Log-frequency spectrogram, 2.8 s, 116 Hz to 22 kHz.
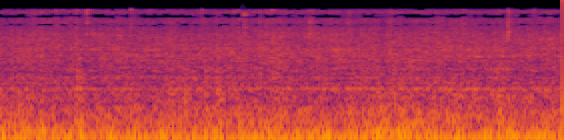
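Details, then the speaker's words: Lifted 1976 Chevrolet K10 Silverado with replacement V8, cruising on its test drive after an NP205 swap, rebuilt transmission and new lock-out hubs; steady even low rumble, no knocks or misses, normal running while driving. "and drives the nicest it runs nice i put a different motor in it"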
